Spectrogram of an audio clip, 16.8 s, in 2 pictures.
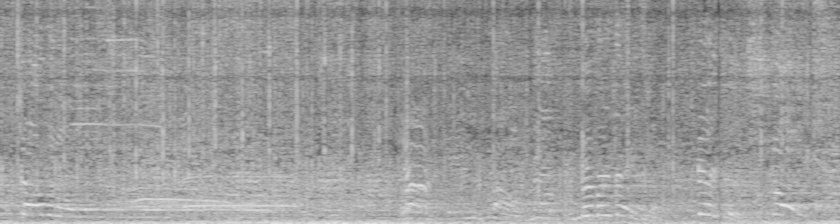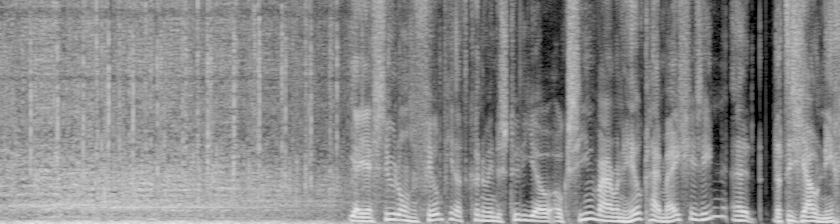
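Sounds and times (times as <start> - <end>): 
crowd cheering at an Olympic volleyball match in Rio: 0.0 - 12.5
speech: 11.9 - 16.7.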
